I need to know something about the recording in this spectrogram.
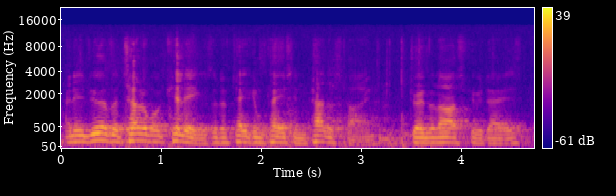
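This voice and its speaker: A man's voice: mid-range voice, a little fast, warm tone, rough recording. A man putting a formal question as a member of parliament. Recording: faint background noise in chamber.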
